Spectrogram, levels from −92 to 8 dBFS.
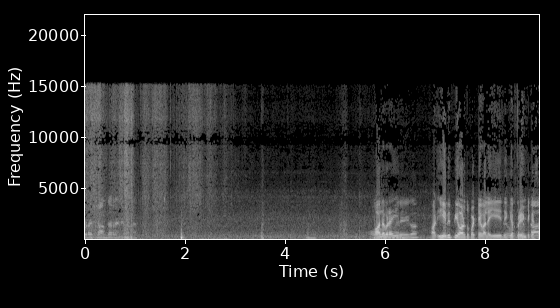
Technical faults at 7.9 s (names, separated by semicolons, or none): none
